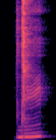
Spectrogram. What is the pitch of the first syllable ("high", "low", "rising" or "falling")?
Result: rising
